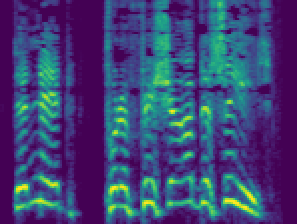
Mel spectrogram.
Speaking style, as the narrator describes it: Rush shouted back

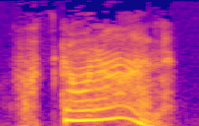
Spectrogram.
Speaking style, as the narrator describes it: Murg snarled into Han's face

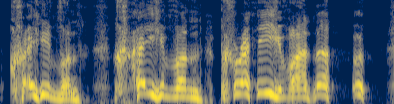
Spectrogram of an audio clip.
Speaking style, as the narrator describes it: He giggled hysterically

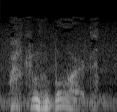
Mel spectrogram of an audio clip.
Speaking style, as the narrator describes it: Mara gasped

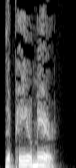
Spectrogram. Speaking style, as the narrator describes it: Daenerys sighed

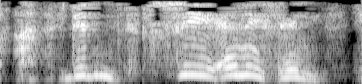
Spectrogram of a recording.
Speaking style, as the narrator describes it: he gasped

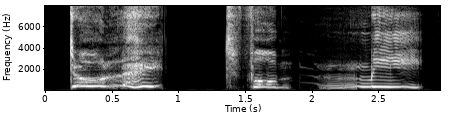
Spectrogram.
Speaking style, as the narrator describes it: She wheezed and died

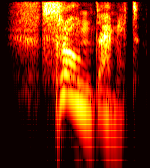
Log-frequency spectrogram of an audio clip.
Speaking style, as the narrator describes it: Hanlon panted

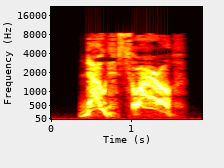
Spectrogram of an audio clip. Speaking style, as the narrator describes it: practically shouts in me head

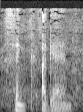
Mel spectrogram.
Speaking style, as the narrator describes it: he said softly

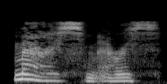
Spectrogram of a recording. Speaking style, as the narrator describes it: he muttered

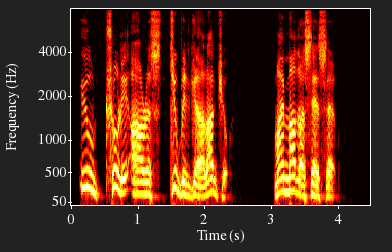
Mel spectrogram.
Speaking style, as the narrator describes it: said sharply

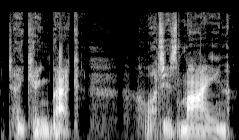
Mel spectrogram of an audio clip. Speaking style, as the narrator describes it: snarled Perturabo

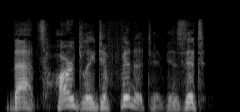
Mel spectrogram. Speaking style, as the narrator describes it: Vic asked sharply

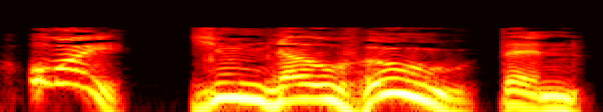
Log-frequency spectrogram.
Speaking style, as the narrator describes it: Harry shouted, goaded past endurance

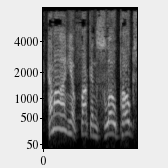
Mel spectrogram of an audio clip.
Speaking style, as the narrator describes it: Vern shouted, still laughing

